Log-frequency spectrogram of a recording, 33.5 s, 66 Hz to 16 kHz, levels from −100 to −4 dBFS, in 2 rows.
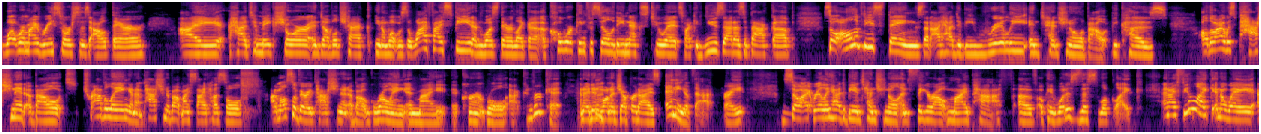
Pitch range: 175-225 Hz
